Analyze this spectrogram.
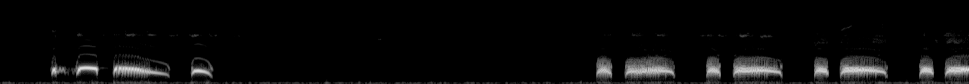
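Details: Spotted dove calls used as a lure for wild doves: two bursts of mellow cooing, a short note then longer drawn-out coos, in a quick, uneven phrase, with a long quiet gap between them.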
